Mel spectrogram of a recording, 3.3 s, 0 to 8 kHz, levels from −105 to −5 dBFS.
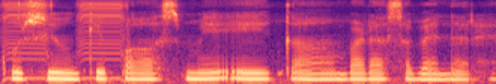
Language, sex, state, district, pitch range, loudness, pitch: Hindi, female, Bihar, Patna, 195-215 Hz, -15 LUFS, 205 Hz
